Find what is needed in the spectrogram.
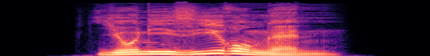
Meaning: plural of Ionisierung
- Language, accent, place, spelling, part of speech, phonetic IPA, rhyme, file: German, Germany, Berlin, Ionisierungen, noun, [i̯oniˈziːʁʊŋən], -iːʁʊŋən, De-Ionisierungen.ogg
